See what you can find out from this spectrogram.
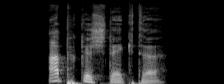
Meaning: inflection of abgesteckt: 1. strong/mixed nominative/accusative feminine singular 2. strong nominative/accusative plural 3. weak nominative all-gender singular
- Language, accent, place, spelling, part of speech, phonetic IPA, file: German, Germany, Berlin, abgesteckte, adjective, [ˈapɡəˌʃtɛktə], De-abgesteckte.ogg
